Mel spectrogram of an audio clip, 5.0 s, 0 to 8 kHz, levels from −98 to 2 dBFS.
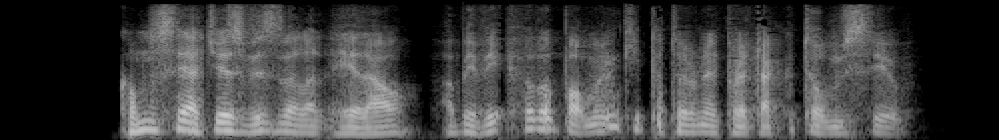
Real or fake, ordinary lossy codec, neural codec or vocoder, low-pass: fake; AAC, 32 kbps; codec, 16 kHz in and 24 kHz out, 0.4 kbps, LongCat-Audio-Codec, fine tuned four codebook decoder; 7.2 kHz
